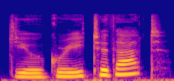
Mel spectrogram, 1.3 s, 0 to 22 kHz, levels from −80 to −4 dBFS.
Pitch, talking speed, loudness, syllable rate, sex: 190 Hz, 230 wpm, -16 LUFS, 5.2 syllables/s, female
